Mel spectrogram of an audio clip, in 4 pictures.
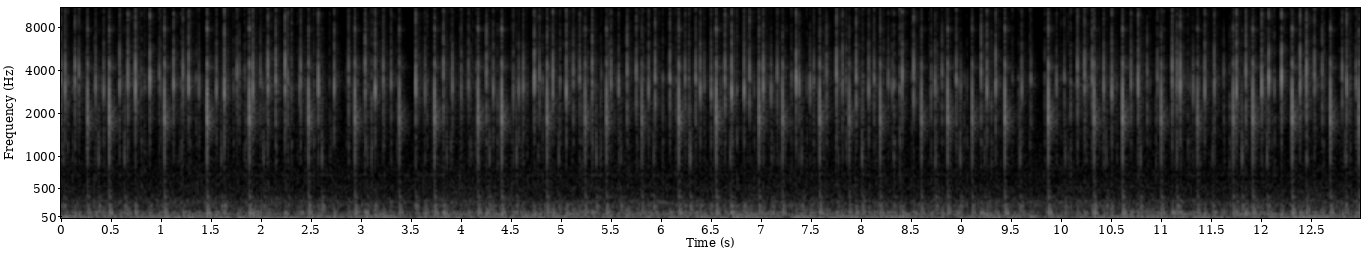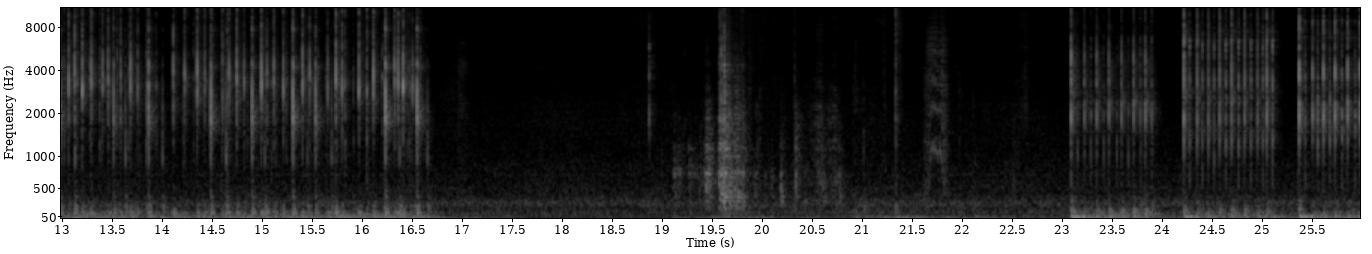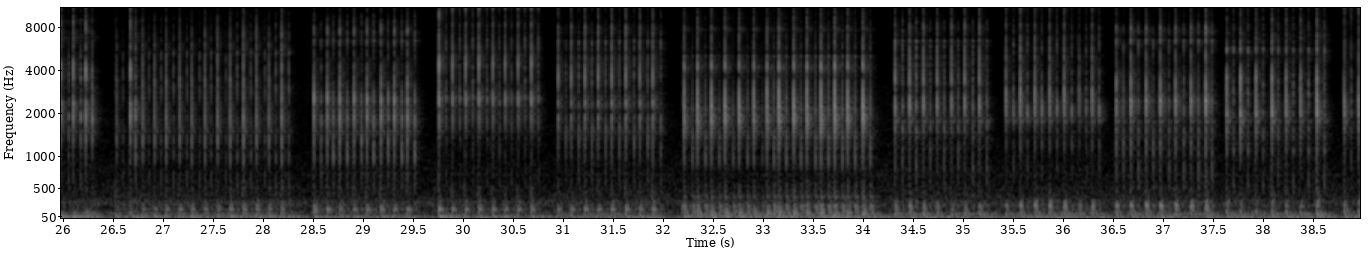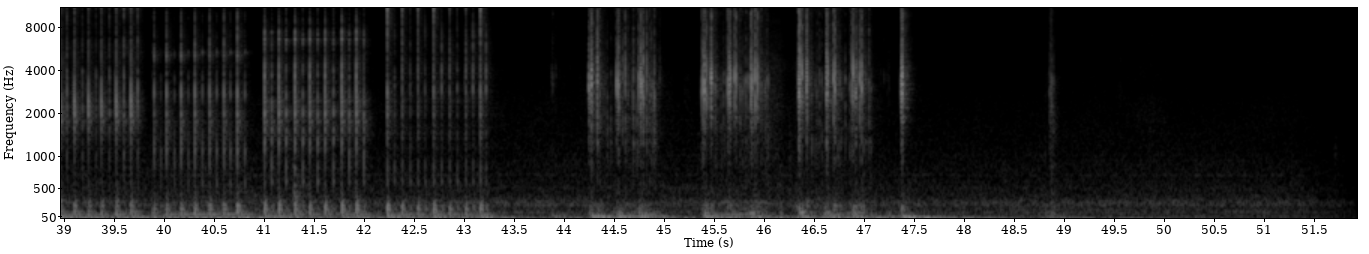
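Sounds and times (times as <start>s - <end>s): rapid keyboard keystrokes: 0.0s - 16.8s, 23.1s - 43.4s, 44.2s - 47.6s.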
